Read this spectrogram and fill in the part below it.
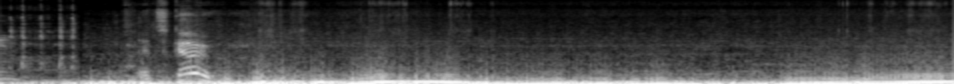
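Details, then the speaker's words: Holden Torana with manifold freshly back from machine shop, timing adjusted and flat spot reduced: engine drone picks up then sags and bogs under throttle; better when eased on, suspected to need bigger jets or accelerator pump. "Needs bigger jets. Wants to go. Yeah, if I ease it on, it's better. But we want that big dump of fuel. Might just be the accelerator pump."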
